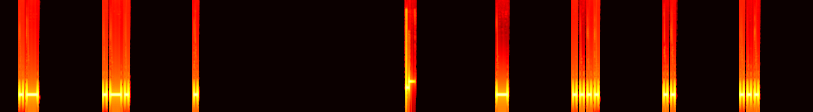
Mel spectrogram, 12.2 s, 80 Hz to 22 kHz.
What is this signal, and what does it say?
Morse code, heard as a keyed tone, about 22 wpm, spaced as for 8 wpm, 700 Hz. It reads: ARE THIS
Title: 6x Character Spacing - Top 300 Words - 22wpm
